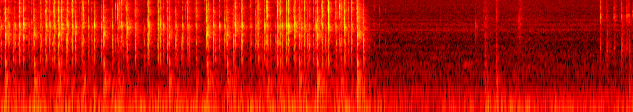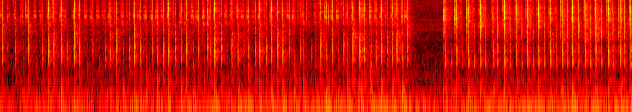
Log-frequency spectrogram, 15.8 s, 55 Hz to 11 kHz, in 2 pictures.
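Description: A Percent Canoe 65% mechanical keyboard with a clear acrylic case, aluminum plate, filmed Alpaca switches lubed with 3204, and cream PBT keycaps is typed on with both hands, then one hand's fingertips press individual keys. Dense runs of deep, low clacks with bright clicky edges are broken by a quieter stretch of sparse keypresses and a short pause before the typing resumes.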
